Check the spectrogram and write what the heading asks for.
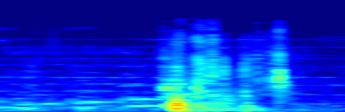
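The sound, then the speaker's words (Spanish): A door swings shut with a dull thunk as someone enters a building from its rooftop, followed by a couple of softer rattling knocks as it settles, over a quiet low hum. “Entra en el edificio y cierra la puerta.”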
